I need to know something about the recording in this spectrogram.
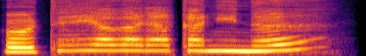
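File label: Voice encounter, Japanese; hoozuki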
